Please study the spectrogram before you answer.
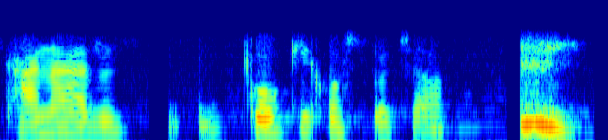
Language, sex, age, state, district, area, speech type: Nepali, female, 45-60, West Bengal, Kalimpong, rural, conversation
